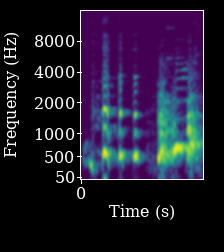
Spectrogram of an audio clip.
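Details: Siberian Husky barking at a cat it spotted outside: three quick, sharp, clipped barks, then two longer, louder, tonal woo-like yelps rising and falling.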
